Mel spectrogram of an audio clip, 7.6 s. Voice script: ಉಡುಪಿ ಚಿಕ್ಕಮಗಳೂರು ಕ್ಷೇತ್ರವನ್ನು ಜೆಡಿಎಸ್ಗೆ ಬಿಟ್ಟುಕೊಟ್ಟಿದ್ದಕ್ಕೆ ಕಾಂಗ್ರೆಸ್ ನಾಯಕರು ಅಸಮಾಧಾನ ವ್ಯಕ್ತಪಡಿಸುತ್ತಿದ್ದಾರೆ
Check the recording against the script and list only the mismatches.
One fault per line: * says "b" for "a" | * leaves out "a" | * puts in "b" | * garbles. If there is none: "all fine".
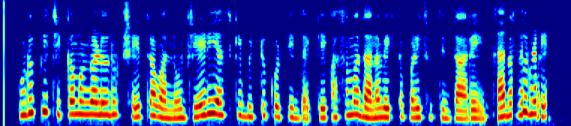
* leaves out "ಕಾಂಗ್ರೆಸ್ ನಾಯಕರು"
* garbles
